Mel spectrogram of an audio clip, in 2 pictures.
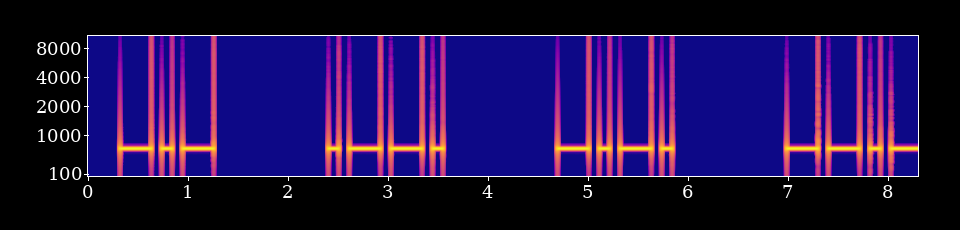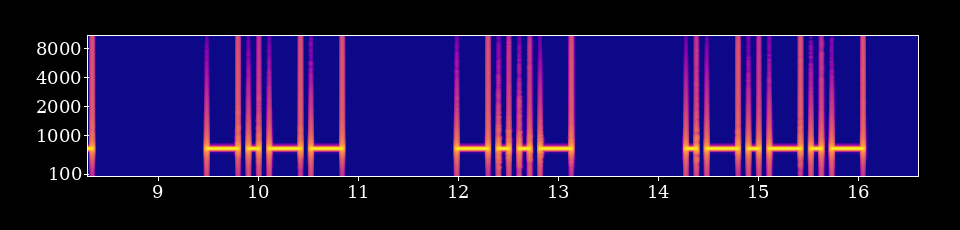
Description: Morse code, heard as a keyed tone, about 12 wpm, 700 Hz. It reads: K P C Q Y X .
